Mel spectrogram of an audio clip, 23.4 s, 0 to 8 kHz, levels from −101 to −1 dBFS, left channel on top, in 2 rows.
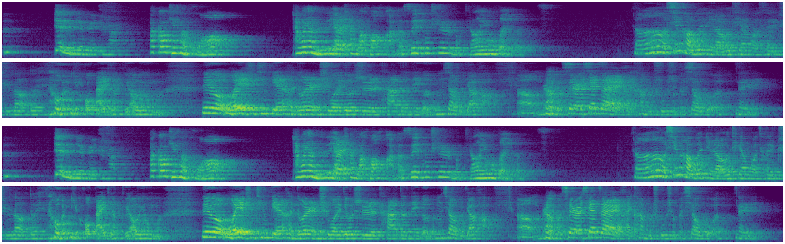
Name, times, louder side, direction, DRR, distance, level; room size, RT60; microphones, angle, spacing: voice 1, 0.8-1.8 2.2-3.3 4.3-7.8 15.0-15.2 19.9-20.1, equal, 15° right, -1 dB, 3.5 m, -24 dB
voice 2, 9.5-19.0 19.3-23.0, right 2 dB, 55° right, 3 dB, 4.1 m, -24 dB
23.5 x 17.0 x 6.7 m, 1.0 s
head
